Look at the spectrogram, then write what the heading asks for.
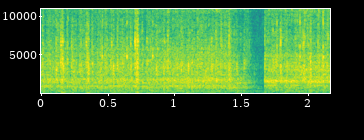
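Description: A sewing machine runs steadily, stitching back and forth to secure a tie on a summer dress, a loud continuous mechanical whir with a brief dip in pace near the end.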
